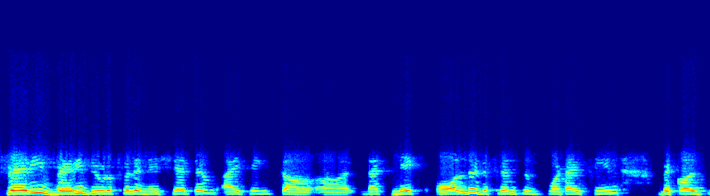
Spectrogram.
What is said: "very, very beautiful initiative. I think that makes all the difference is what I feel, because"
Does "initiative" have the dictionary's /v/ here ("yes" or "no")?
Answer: yes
